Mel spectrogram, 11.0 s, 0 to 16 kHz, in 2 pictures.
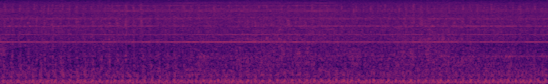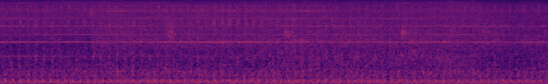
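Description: A Robinson R66 helicopter flying in X-Plane 11 produces a loud, continuous engine and rotor drone that holds steady throughout, with no voices heard.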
